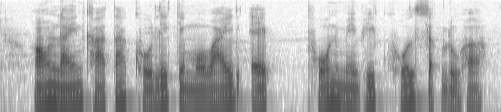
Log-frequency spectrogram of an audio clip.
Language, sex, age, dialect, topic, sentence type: Magahi, male, 25-30, Western, banking, question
